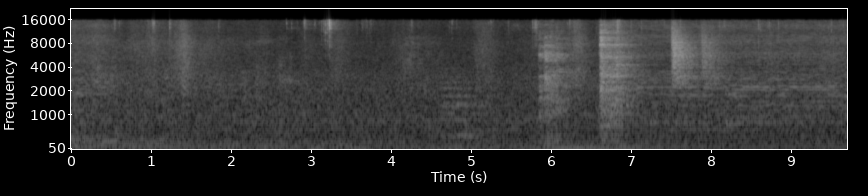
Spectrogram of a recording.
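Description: Hands rub and pat softly on skin.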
